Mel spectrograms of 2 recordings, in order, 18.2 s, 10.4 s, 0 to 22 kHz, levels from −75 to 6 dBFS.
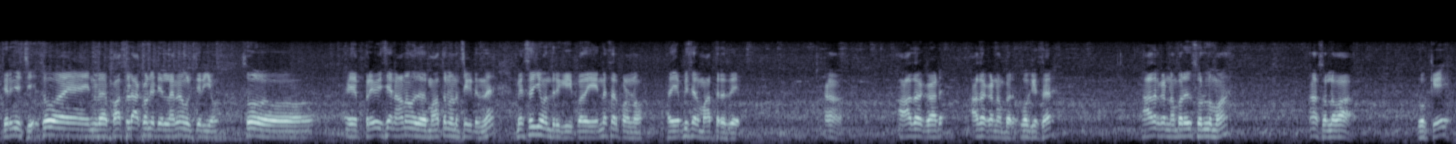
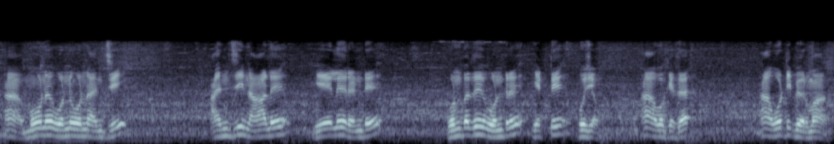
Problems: constant background noise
